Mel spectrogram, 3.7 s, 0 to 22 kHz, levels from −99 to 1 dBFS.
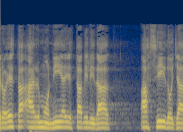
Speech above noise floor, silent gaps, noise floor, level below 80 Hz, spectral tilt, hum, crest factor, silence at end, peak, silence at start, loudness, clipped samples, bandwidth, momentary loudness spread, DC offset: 33 dB; none; -49 dBFS; -54 dBFS; -6 dB/octave; none; 14 dB; 0 s; -2 dBFS; 0 s; -17 LUFS; under 0.1%; 10.5 kHz; 4 LU; under 0.1%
